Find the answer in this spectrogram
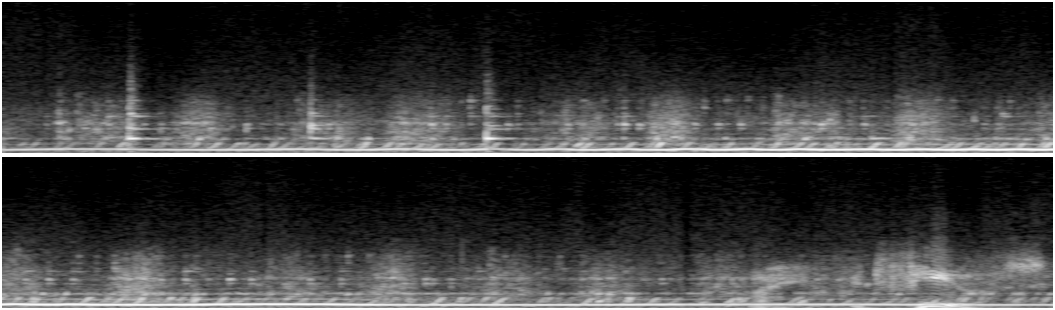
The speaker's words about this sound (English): look, I'll switch on the encephalograph. Notice the faintness of the amplified alpha rays. Notice the comparatively slow rate of pulsation. Now, notice what happens when I tap on the glass jar.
